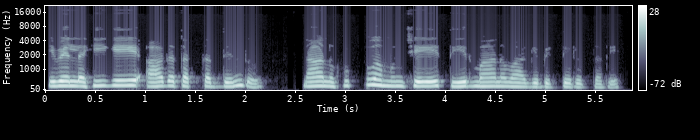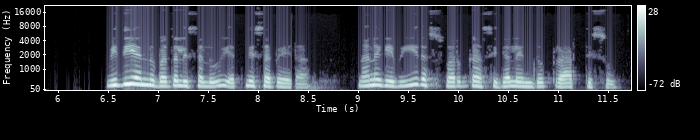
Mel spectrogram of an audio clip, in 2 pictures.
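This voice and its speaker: A woman's voice: medium pitch, unhurried, warm tone, dry recording, natural voice. A woman reading a solemn grieving warrior son. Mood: resolute. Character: grieving noble male warrior son, resolute. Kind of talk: read-aloud epic storytelling. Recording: tinny phone-like, dry.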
